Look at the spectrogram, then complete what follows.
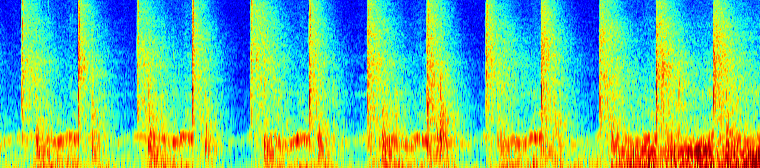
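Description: Jump rope striking a hardwood floor in a steady rhythm, about three sharp slaps a second, with the skipper's footfalls in high-knee skipping. A low steady hum comes in near the end.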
